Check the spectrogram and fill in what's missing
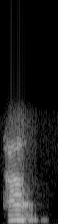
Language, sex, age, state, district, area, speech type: Manipuri, other, 30-45, Manipur, Imphal West, urban, conversation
